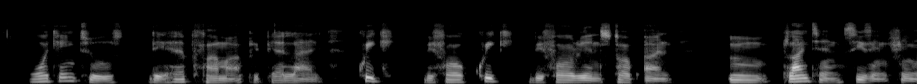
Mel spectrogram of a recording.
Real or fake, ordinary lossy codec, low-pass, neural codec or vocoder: fake; none; 7.2 kHz; codec, 16 kHz, 4 kbps, X-Codec, HuBERT features, trained on balanced general audio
